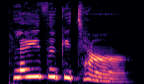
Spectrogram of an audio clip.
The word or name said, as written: play the guitar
